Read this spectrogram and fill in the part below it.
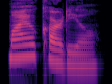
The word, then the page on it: myocardial: American English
